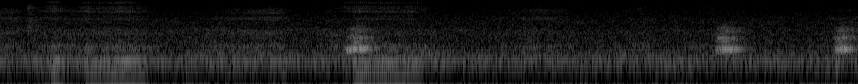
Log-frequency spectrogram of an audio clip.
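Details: Faith, a golden retriever, snoring while asleep. Short husky snorts come at irregular gaps, around three and a half seconds in, again near seven seconds and once more just before the end, over a low hum in a small room.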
